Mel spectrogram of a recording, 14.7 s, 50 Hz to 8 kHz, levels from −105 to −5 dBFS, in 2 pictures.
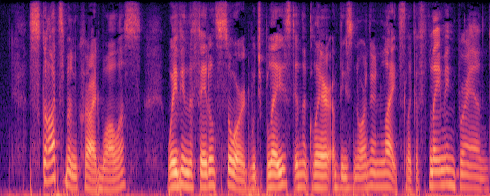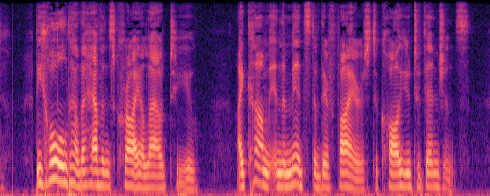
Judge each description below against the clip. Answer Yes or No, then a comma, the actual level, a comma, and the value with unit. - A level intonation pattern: No, average, 3.2 semitones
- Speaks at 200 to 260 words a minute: No, average, 165 wpm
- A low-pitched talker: No, medium, 150 Hz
